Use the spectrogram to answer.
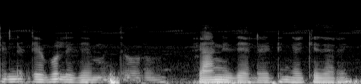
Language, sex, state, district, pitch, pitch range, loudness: Kannada, male, Karnataka, Koppal, 105 Hz, 100-115 Hz, -17 LUFS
